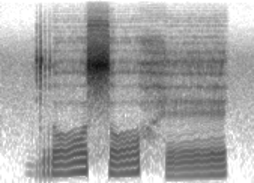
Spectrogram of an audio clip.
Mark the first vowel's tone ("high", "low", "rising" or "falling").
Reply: rising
